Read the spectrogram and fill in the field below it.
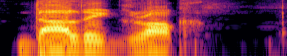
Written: Dale grog

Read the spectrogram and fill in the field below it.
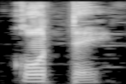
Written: Cote

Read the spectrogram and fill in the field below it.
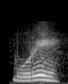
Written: More

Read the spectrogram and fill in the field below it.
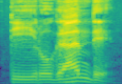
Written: Tiro Grandi

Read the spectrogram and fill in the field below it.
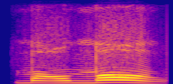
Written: Mol Mol

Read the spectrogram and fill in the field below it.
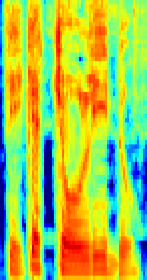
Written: Fica cholido

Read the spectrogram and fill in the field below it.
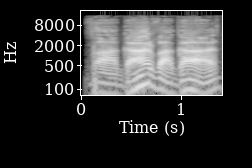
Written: vagar vagar

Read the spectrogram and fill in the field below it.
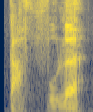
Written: Tafula

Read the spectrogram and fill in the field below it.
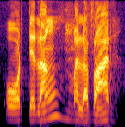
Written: Hortela Malavar

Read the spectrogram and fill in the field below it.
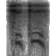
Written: Chiqui

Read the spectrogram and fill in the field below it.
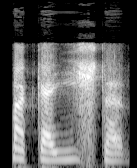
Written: Macaista

